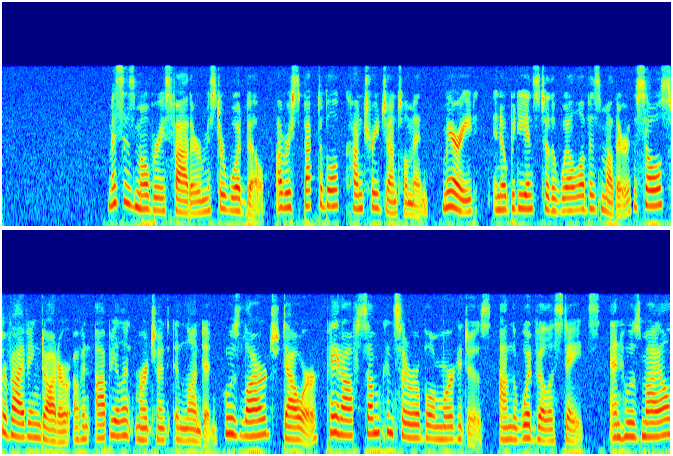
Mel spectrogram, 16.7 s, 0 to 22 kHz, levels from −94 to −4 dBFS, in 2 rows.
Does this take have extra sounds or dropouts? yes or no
no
